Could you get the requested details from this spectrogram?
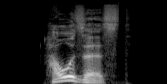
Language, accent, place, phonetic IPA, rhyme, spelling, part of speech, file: German, Germany, Berlin, [ˈhaʊ̯zəst], -aʊ̯zəst, hausest, verb, De-hausest.ogg
- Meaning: second-person singular subjunctive I of hausen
